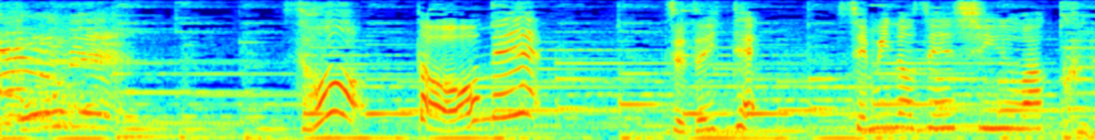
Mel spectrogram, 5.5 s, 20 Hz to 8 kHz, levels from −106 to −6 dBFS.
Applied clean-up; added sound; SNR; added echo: none; none; none; none.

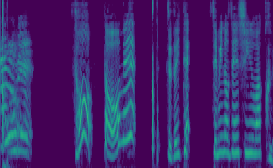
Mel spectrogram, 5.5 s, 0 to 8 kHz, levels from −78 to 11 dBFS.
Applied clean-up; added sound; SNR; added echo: neural mask model Resemble Enhance denoiser.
